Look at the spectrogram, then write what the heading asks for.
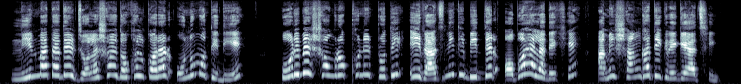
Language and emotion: Bengali, angry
